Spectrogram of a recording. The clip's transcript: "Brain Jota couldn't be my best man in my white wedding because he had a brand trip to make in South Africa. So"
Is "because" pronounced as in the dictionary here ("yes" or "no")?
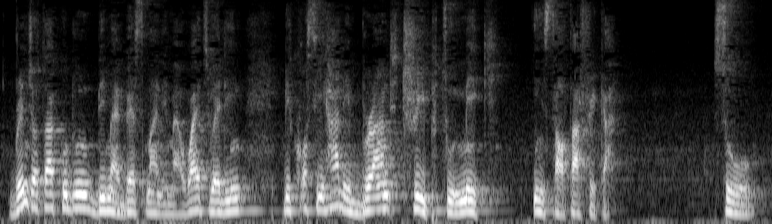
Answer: no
